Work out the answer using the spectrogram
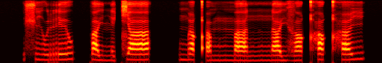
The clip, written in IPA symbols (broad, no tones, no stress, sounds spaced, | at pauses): ʃ i u̯ r e u̯ pː a j n ɪ t͡ɕ a | m i qʼ ɪ mː a nː a j v a qʰ ɪ qʰ i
